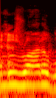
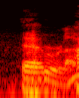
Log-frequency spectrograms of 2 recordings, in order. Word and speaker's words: Amburana: Vanilla and Aberanda. No, excuse me. I pronounced that wrong. Sorry. – Ashwagandha. – Excuse me. Amburana wood.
